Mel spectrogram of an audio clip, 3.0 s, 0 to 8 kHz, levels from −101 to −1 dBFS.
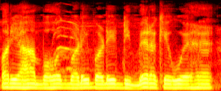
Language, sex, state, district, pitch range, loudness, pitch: Hindi, male, Jharkhand, Palamu, 120-125 Hz, -15 LUFS, 120 Hz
